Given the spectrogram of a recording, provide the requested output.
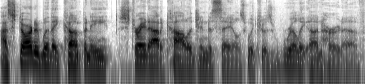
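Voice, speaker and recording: In a very clean recording with a silent background, a man talks at a moderate pace and medium pitch, showing ordinary pitch variation and vocal fry. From Arkansas. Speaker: freight carrier executive. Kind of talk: casual chat.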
